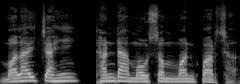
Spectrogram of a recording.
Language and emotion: Nepali, neutral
